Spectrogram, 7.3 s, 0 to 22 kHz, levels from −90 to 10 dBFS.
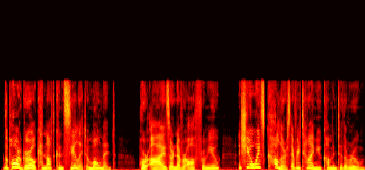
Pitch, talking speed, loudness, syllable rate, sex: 275 Hz, 215 wpm, -16 LUFS, 5.8 syllables/s, female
